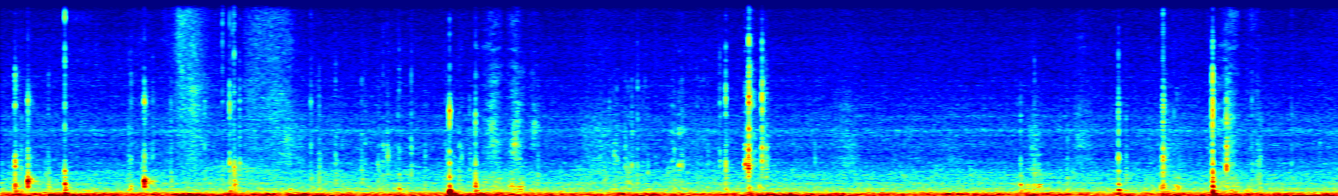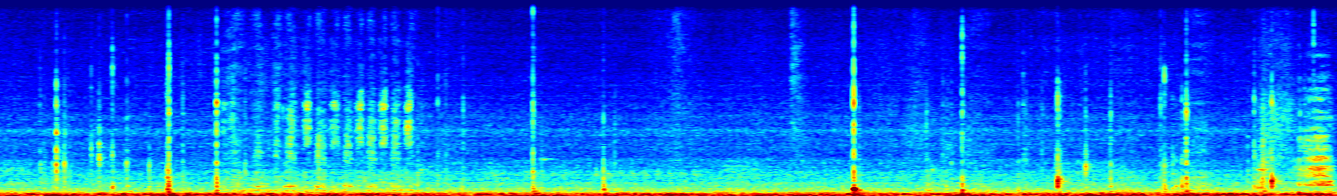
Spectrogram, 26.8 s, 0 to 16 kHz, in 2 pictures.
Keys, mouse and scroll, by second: 0.8 middle click, 2.5 click, 3.9 f, 4.9 click, 7.6 n, 10.3 click, 11.3 click, 11.7 n, 12.2 click, 14.4 shift+f, 15.7 click, 23.1 click, 24.6 ctrl+click, 25.4 middle click.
